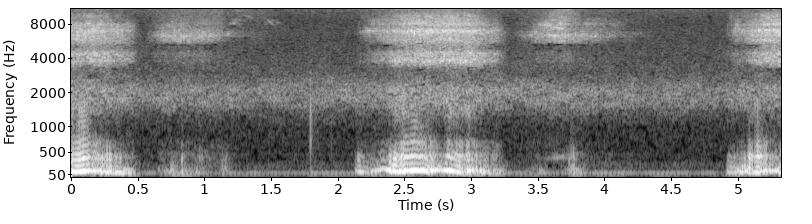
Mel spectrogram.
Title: Yellow | White Labrador Snoring.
